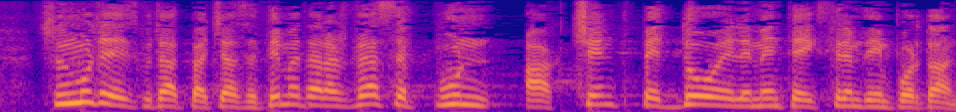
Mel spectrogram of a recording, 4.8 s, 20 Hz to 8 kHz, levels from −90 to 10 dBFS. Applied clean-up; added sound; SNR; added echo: none; none; none; none.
